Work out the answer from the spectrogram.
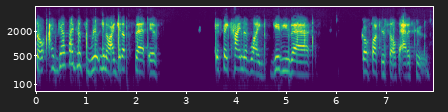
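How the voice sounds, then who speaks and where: A female chef speaking as a podcast guest, easygoing and frank, quick to laugh. Her voice is a little husky. It comes through thin and band-limited, like a phone line. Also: mid-range voice, no echo. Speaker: chef, show finalist guest. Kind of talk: casual podcast interview.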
